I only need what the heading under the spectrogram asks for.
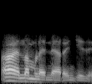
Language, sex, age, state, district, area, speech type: Malayalam, female, 18-30, Kerala, Wayanad, rural, conversation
